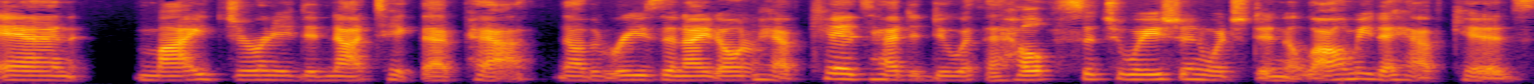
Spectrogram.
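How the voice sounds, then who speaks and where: Her pitch is very deep and low, and the woman talks at a moderate pace with hardly any pauses in a flat monotone. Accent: Midwestern American. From US Midwest. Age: 60s. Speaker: life coach and recovery mentor. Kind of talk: podcast interview.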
